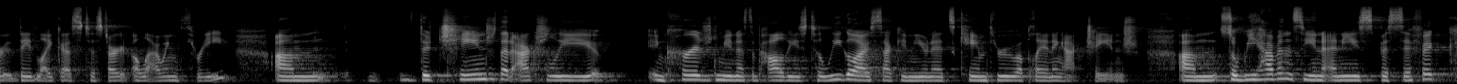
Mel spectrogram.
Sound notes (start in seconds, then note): none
